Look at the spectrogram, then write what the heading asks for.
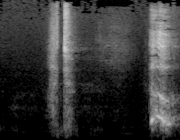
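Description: A person hiccups, producing a couple of short, abrupt vocal gulps with sharp onsets, separated by near silence.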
